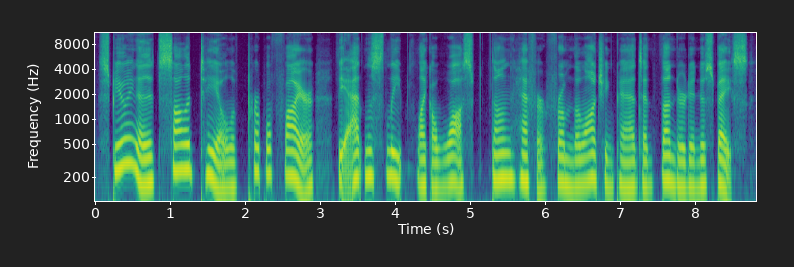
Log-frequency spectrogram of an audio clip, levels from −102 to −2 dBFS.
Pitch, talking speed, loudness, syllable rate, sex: 180 Hz, 155 wpm, -17 LUFS, 4.2 syllables/s, female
